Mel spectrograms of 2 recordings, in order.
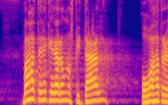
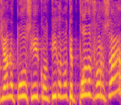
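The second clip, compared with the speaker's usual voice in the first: higher, lightly voiced weary God; God's voice; 7 semitones higher than usual. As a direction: speak as God giving up on the listener. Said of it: "dice Dios".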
